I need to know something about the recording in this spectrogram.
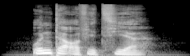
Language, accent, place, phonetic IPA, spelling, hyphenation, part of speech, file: German, Germany, Berlin, [ˈʊntɐʔɔfiˌt͡siːɐ̯], Unteroffizier, Un‧ter‧of‧fi‧zier, noun, De-Unteroffizier.ogg
- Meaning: 1. non-commissioned officer, NCO 2. a specific, namely the lowest, NCO rank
